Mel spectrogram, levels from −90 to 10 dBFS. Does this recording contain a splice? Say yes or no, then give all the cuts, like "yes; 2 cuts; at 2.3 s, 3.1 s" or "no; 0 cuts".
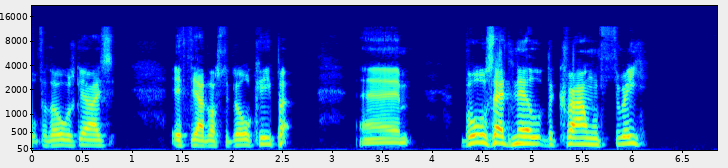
no; 0 cuts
